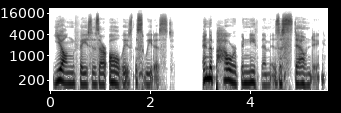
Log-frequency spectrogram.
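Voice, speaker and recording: A woman's voice: low-pitched, unhurried, mellow, dry recording, studio quality, voice pushed down. A woman voicing a menacing centipede spirit in a storybook reading, savoring ornate phrases in a rich tone. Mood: gloating, hungry. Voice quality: rich, unnervingly smooth tone. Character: menacing, gloating centipede spirit with a human face.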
